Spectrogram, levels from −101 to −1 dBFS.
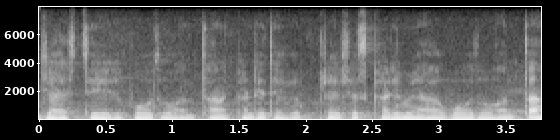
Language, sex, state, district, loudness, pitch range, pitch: Kannada, male, Karnataka, Raichur, -17 LUFS, 140-150 Hz, 145 Hz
